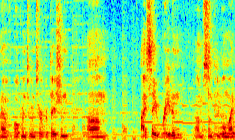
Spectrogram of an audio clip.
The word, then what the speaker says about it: Raiden: some people might say Ryden I would say Raiden I say it's Raiden because it's spelled the same way that the character in Mortal Kombat spells his name and we always call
